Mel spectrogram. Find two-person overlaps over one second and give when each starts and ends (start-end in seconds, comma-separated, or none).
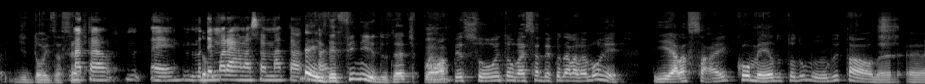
none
